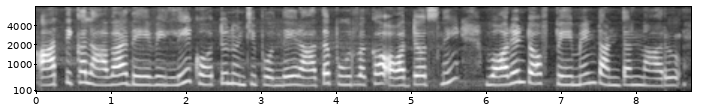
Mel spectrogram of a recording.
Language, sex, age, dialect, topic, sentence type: Telugu, female, 18-24, Southern, banking, statement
